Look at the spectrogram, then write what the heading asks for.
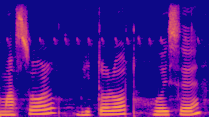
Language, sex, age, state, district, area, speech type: Assamese, female, 30-45, Assam, Biswanath, rural, spontaneous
